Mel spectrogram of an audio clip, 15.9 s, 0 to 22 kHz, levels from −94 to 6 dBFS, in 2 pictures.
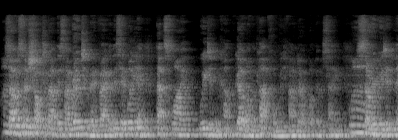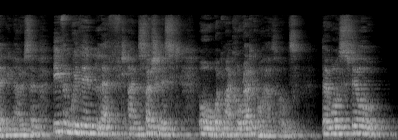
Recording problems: room echo; strong; dies away in 0.9 s
off-mic speech; far

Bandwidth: 14 kHz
